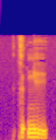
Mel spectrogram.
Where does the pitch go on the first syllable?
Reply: high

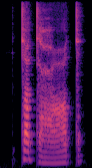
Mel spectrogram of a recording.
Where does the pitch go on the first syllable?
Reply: high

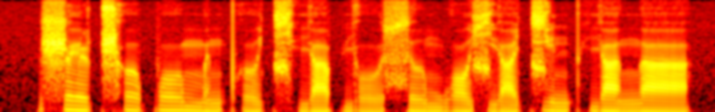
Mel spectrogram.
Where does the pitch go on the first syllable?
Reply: falling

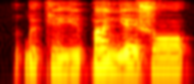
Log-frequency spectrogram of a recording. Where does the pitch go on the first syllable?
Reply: low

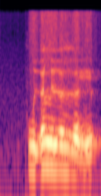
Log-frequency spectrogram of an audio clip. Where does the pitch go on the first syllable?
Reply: rising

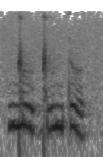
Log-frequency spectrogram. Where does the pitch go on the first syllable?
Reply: falling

